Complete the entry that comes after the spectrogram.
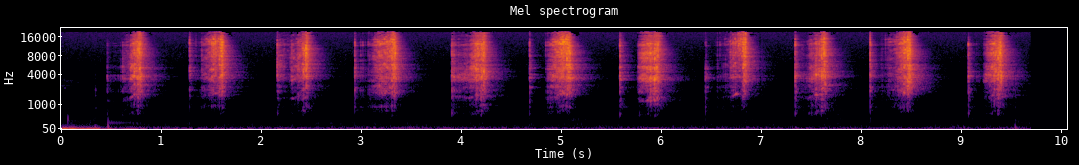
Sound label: Knife Sharpen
